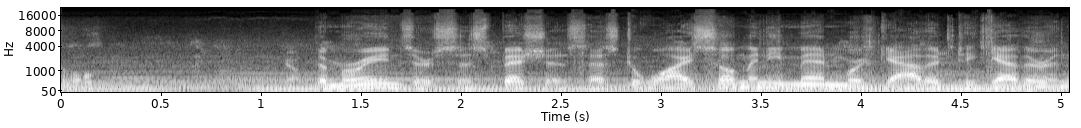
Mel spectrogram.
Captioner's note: voiceover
